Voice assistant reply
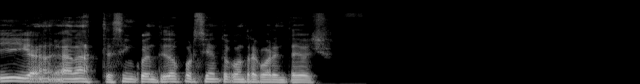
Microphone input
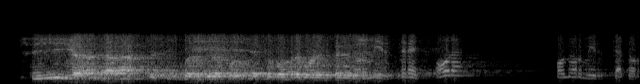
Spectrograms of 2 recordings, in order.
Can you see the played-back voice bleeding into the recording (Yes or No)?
Yes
